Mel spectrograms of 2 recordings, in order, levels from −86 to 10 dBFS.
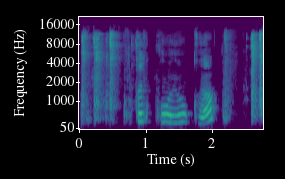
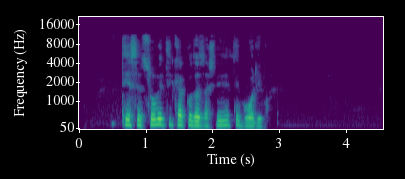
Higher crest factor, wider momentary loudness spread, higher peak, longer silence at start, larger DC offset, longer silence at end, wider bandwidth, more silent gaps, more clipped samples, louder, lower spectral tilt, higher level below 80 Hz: about the same, 22 dB vs 18 dB; second, 7 LU vs 10 LU; second, -10 dBFS vs -6 dBFS; second, 0.05 s vs 0.65 s; neither; second, 0 s vs 1.8 s; first, 16 kHz vs 11.5 kHz; neither; neither; second, -31 LUFS vs -22 LUFS; second, 1.5 dB/octave vs -7.5 dB/octave; second, -84 dBFS vs -74 dBFS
